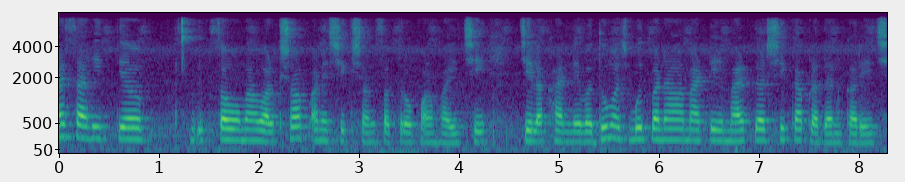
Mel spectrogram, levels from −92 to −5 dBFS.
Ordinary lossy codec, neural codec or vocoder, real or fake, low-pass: MP3, 48 kbps; none; real; 7.2 kHz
